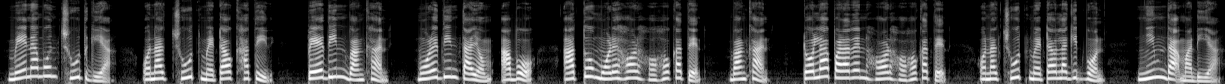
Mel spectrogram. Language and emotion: Santali, neutral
